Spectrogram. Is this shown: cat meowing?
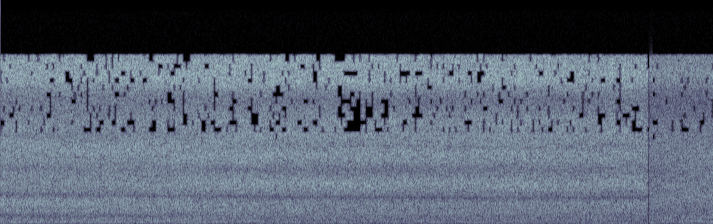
no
